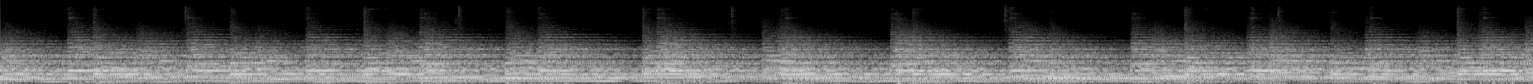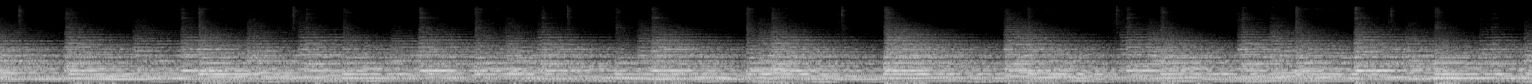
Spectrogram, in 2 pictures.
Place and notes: Nivelles, Belgique - Nivelles bells
The bells of the Nivelles church at twelve, a beautiful melody of four bells. Before the bells ringing, there's an automatic tune played on the carillon. Recorded inside the tower with Tim Maertens ans Thierry Pauwels, thanks to Robert Ferrière the carillon owner.
4 October 2014, 12:00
